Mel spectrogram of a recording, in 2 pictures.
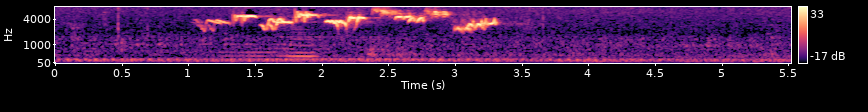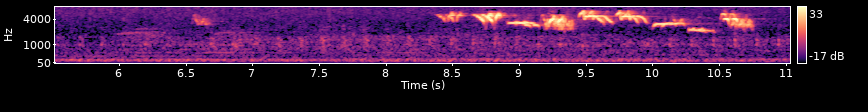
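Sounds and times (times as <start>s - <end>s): low background hum: 0.0s - 11.0s
small bird chirping: 0.9s - 3.8s, 6.0s - 10.9s.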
